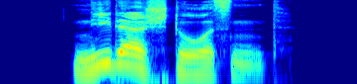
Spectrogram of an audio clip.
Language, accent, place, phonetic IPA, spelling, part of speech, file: German, Germany, Berlin, [ˈniːdɐˌʃtoːsn̩t], niederstoßend, verb, De-niederstoßend.ogg
- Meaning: present participle of niederstoßen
